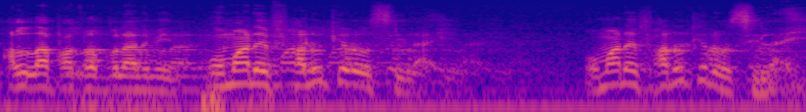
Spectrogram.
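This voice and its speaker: A man preaching a waz sermon who moves from a sing-song chant up to loud calls and retells stories by acting out the speakers' words. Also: high voice, fast, a crowd in the background.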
